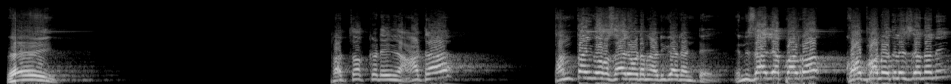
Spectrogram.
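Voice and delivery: the patient man finally snaps; acted fit of temper; furious outburst. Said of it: "అని కోపంతో చెప్పాడు".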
